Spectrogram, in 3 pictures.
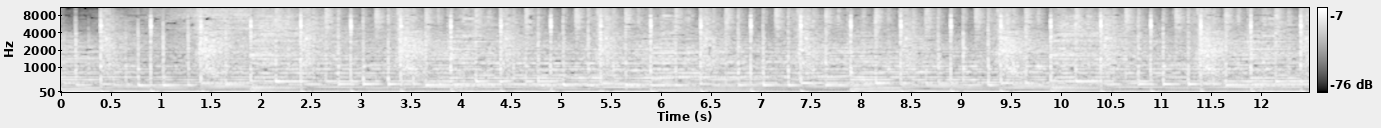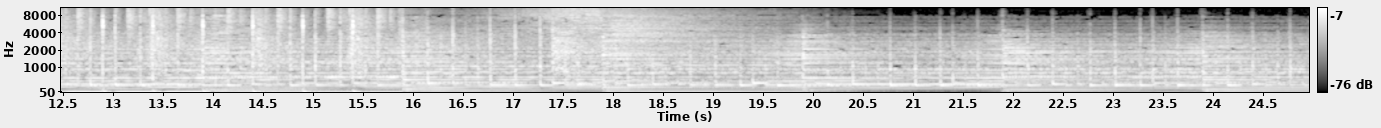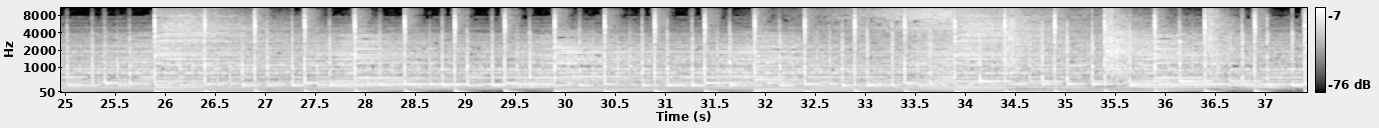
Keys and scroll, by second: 0.1 Delete, 3.0 ctrl+c, 3.3 ctrl+b, 4.7 Down, 4.8 Down, 5.0 Right, 5.2 Down, 5.3 Right, 5.6 Right, 10.3 ctrl+alt+KP_3, 12.7 Delete, 17.5 ctrl+KP_Subtract, 20.2 Delete, 20.8 Left, 21.4 Left, 22.0 Down, 22.0 Down, 22.1 Down, 22.2 Down, 22.3 Left, 22.3 Left, 25.9 space, 26.5 ctrl+alt+space, 29.4 Right, 29.5 Right, 29.6 Right, 29.7 Left, 30.2 Right, 30.3 Right, 30.3 Down, 31.0 Right, 31.1 Right, 31.2 Right, 31.2 Right, 31.7 Right, 36.8 Right.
